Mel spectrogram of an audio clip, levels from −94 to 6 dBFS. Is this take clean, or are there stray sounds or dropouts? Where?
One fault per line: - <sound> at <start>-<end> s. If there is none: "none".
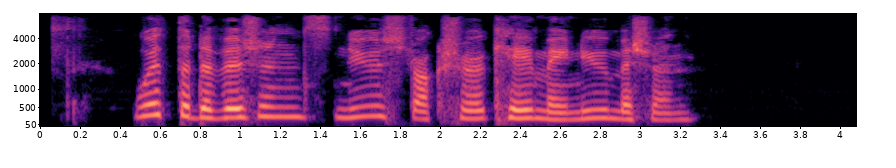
none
